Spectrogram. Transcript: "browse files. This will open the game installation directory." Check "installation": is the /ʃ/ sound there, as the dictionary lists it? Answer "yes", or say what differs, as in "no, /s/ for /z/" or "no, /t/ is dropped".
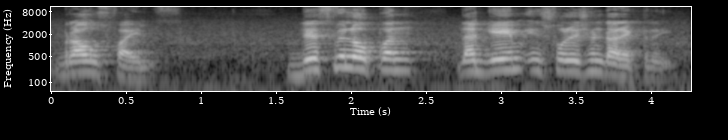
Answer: yes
